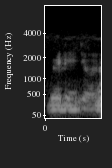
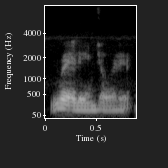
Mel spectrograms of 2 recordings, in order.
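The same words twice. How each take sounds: First: Much softer, fading repeat; trailing off quietly. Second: Said in the usual way. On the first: Real, not acted. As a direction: let it fade to almost nothing. Repeats the phrase, fading away.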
